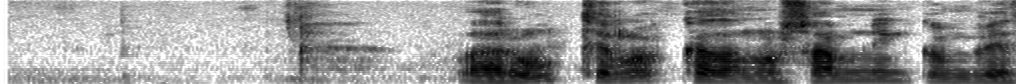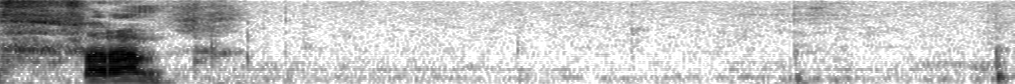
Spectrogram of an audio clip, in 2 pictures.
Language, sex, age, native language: Icelandic, male, 50-59, Icelandic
